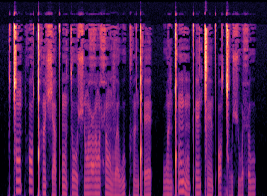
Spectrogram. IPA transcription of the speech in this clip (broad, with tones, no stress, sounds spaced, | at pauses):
ǀ ɔ̃˦ pʰ ɔ˦ ǃʰ ɐ̃˧ ʃ a˨ pʼ õ˦˨ t o˦˨ ʃ ɔ̃˧ ʕ ɔ̃˦ ħ ɔ̃˦˨ v ɐ˨ w u˦ kʰ ɐ̃˨ ǃʼ ɛ˧ | w ɐ̃˦ ǃʼ õ˦ v õ˨ pʼ ɛ̃˧ ǀ ɛ̃˨ pʼ ɔ˧ ɡ͡ǀ o˨ ʃ u˨˦ ħ u˦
